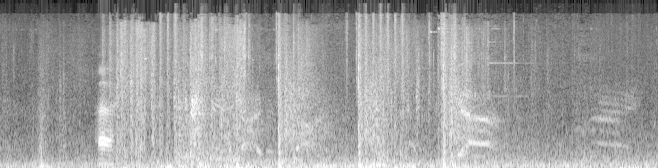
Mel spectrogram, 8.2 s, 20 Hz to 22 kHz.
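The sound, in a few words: gunfire from behind in Fallout 4 VR video game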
